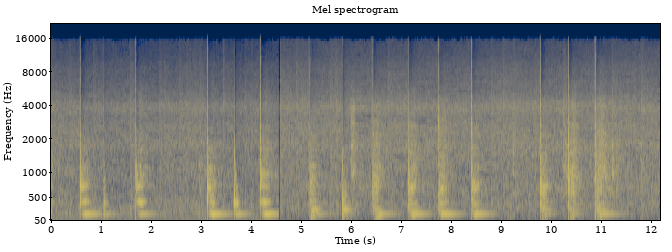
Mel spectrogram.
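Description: A wooden mallet knocks repeatedly on a hollow wooden board.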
